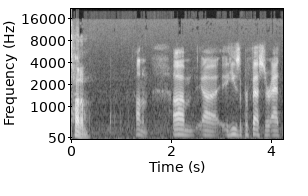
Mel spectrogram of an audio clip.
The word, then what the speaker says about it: Hunnam: I forget how they pronounce it. It's Hunnam.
